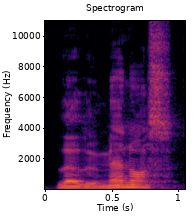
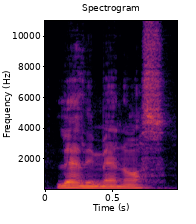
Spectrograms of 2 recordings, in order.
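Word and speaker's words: λελυμένος: Lelumenos, lelumeni, lelumeno, lelumenon, lelumenoi, lelumenon, lelumenois, lelumenus. With the modern pronunciation, lelimenos, lelimenu, lelimeno, lelimenon, lelimeni, lelimenon, lelimenis, lelumenos.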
